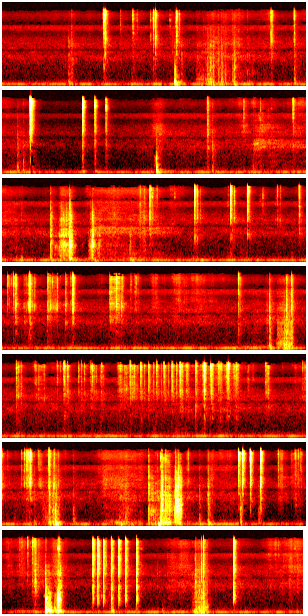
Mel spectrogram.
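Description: Steel handcuffs handled in gloved hands: scattered metallic clicks and jangles, with a quick run of clicks near the end.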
